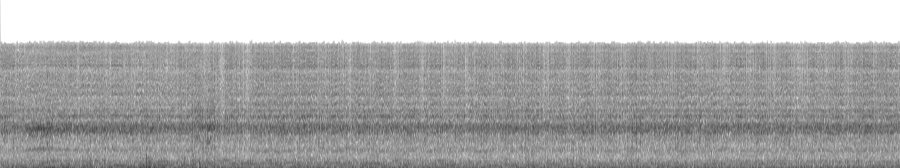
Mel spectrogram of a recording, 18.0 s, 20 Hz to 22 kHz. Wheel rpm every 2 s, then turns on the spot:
120, 110, 110, 120, 120, 110, 110, 110, 120.
none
